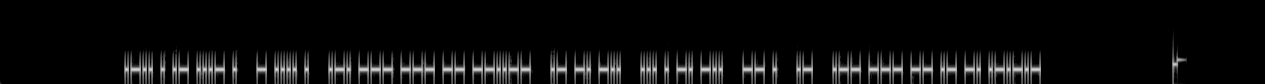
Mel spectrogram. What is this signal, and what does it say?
Morse code, heard as a keyed tone, about 37 wpm, 700 Hz. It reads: LEAVE THE ROOM, AND SEND ME A WOMAN.
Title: Sentences from Top 1500 Words 40wpm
